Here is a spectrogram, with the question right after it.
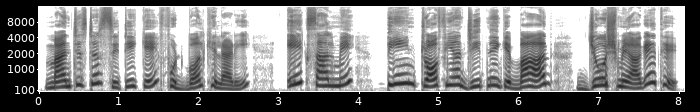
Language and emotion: Urdu, happy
